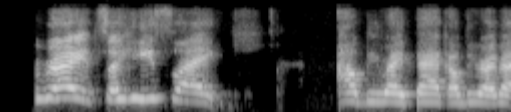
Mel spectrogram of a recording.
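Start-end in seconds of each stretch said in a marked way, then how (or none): 2.1-3.2 imitated London accent. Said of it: "so he has the accent".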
